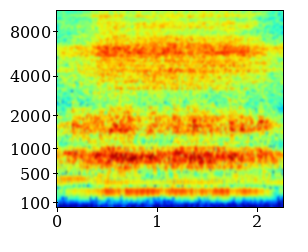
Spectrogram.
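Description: A ribbon mixer's 10 HP direct-drive motor and heavy-duty gearbox running, a steady hum made of several held tones.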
